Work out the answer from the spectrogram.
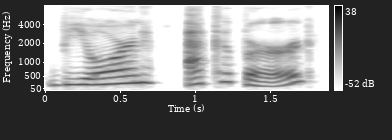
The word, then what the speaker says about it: Bjorn Ekeberg: His name is Bjorn Ekeberg. I pronounced it right, didn't I, Bjorn?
